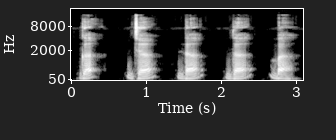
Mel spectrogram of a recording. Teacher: ಕಡಿಮೆ ಉಸರಿನಿಂದ ಉಚ್ಚರಿಸುವ ವ್ಯಂಜನಾಕ್ಷರಗಳಿಗೆ ಅಲ್ಪಪ್ರಾಣ ಎನ್ನುವರು ಇವುಗಳನ್ನ ಉಚ್ಚರಿಸಬೇಕಾದರೆ ಕಡಿಮೆ ಉಸರನ್ನ ಬಳಸುತ್ತೇವಿ ಹಾಗಾಗಿ ಇವುಗಳನ್ನ ಅಲ್ಪಪ್ರಾಣಕ್ಷರಗಳು ಅಂತ ಕರೀತಾರೆ ಇವುಗಳು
